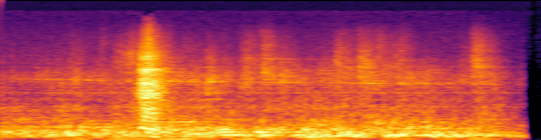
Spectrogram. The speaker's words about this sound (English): In that clip, you can hear an airplane going overhead.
